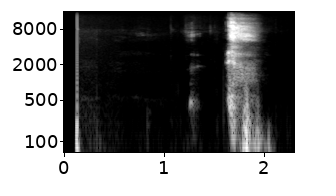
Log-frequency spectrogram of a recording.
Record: cough_length: 2.3 s
cough_amplitude: 30659
cough_signal_mean_std_ratio: 0.3
survey_phase: beta (2021-08-13 to 2022-03-07)
age: 18-44
gender: Female
wearing_mask: 'No'
symptom_none: true
smoker_status: Never smoked
respiratory_condition_asthma: false
respiratory_condition_other: false
recruitment_source: REACT
submission_delay: 1 day
covid_test_result: Negative
covid_test_method: RT-qPCR
influenza_a_test_result: Negative
influenza_b_test_result: Negative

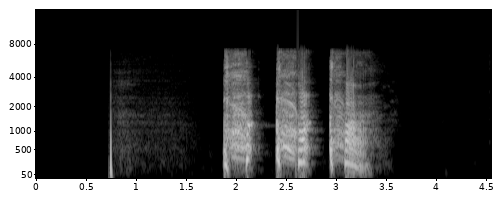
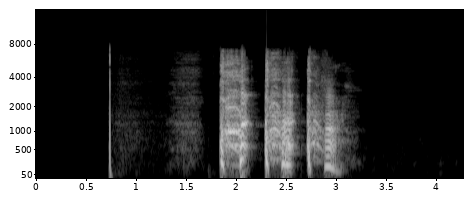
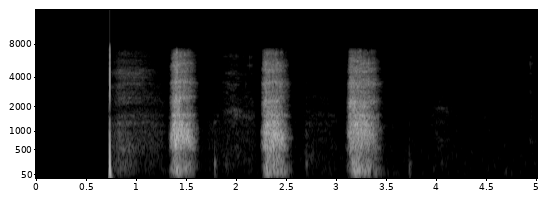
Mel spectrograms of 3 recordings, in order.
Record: three_cough_length: 4.6 s
three_cough_amplitude: 28061
three_cough_signal_mean_std_ratio: 0.35
cough_length: 4.3 s
cough_amplitude: 32768
cough_signal_mean_std_ratio: 0.33
exhalation_length: 5.0 s
exhalation_amplitude: 32767
exhalation_signal_mean_std_ratio: 0.3
survey_phase: alpha (2021-03-01 to 2021-08-12)
age: 18-44
gender: Male
wearing_mask: 'No'
symptom_none: true
smoker_status: Never smoked
respiratory_condition_asthma: true
respiratory_condition_other: false
recruitment_source: REACT
submission_delay: 1 day
covid_test_result: Negative
covid_test_method: RT-qPCR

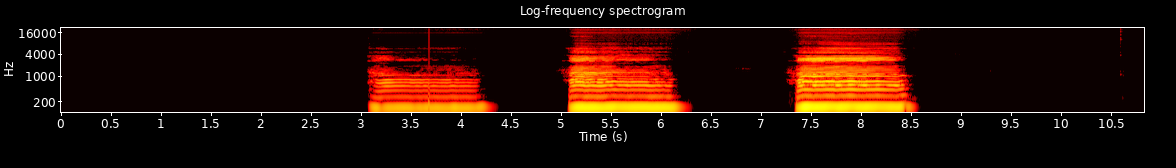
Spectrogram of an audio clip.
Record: exhalation_length: 10.8 s
exhalation_amplitude: 6493
exhalation_signal_mean_std_ratio: 0.51
survey_phase: beta (2021-08-13 to 2022-03-07)
age: 65+
gender: Male
wearing_mask: 'No'
symptom_none: true
smoker_status: Never smoked
respiratory_condition_asthma: false
respiratory_condition_other: false
recruitment_source: REACT
submission_delay: 9 days
covid_test_result: Negative
covid_test_method: RT-qPCR
influenza_a_test_result: Negative
influenza_b_test_result: Negative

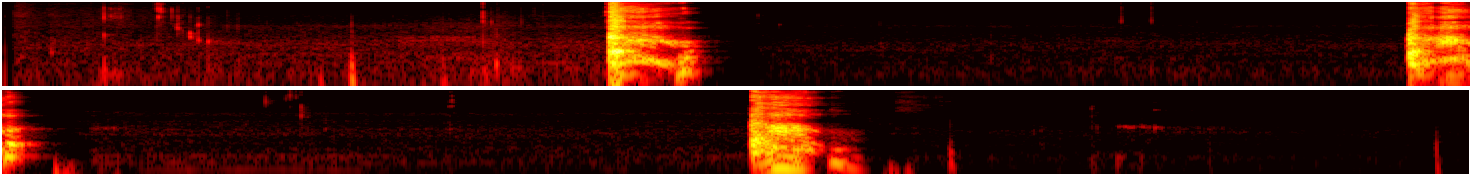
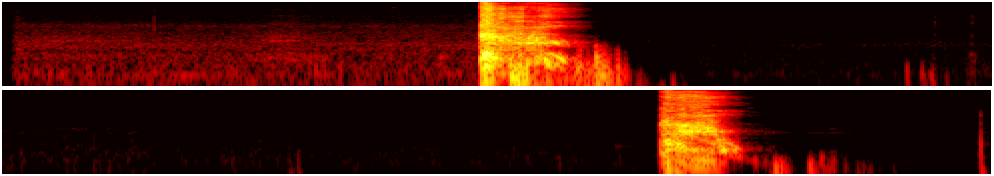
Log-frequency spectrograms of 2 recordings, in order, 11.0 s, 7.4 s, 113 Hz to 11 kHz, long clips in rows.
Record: three_cough_length: 11.0 s
three_cough_amplitude: 32768
three_cough_signal_mean_std_ratio: 0.17
cough_length: 7.4 s
cough_amplitude: 32768
cough_signal_mean_std_ratio: 0.19
survey_phase: beta (2021-08-13 to 2022-03-07)
age: 45-64
gender: Male
wearing_mask: 'Yes'
symptom_cough_any: true
symptom_runny_or_blocked_nose: true
symptom_fever_high_temperature: true
symptom_headache: true
symptom_loss_of_taste: true
smoker_status: Never smoked
respiratory_condition_asthma: false
respiratory_condition_other: false
recruitment_source: Test and Trace
submission_delay: 2 days
covid_test_result: Positive
covid_test_method: RT-qPCR
covid_ct_value: 18.4
covid_ct_gene: ORF1ab gene
covid_ct_mean: 18.9
covid_viral_load: 620000 copies/ml
covid_viral_load_category: Low viral load (10K-1M copies/ml)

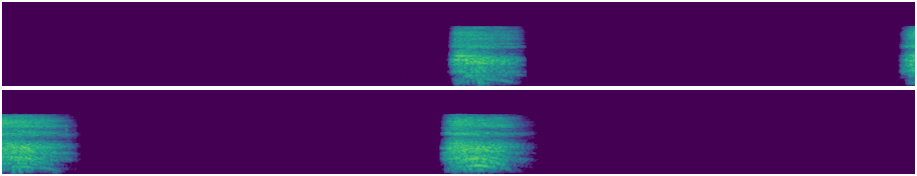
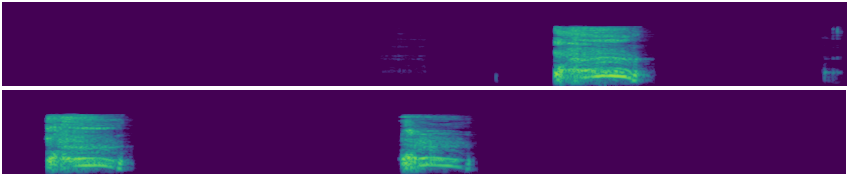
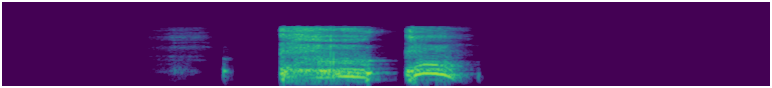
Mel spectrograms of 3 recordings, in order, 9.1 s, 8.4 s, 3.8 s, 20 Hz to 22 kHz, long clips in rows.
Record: exhalation_length: 9.1 s
exhalation_amplitude: 30496
exhalation_signal_mean_std_ratio: 0.26
three_cough_length: 8.4 s
three_cough_amplitude: 29503
three_cough_signal_mean_std_ratio: 0.29
cough_length: 3.8 s
cough_amplitude: 30591
cough_signal_mean_std_ratio: 0.38
survey_phase: beta (2021-08-13 to 2022-03-07)
age: 65+
gender: Female
wearing_mask: 'No'
symptom_cough_any: true
symptom_runny_or_blocked_nose: true
symptom_shortness_of_breath: true
symptom_fatigue: true
symptom_fever_high_temperature: true
symptom_other: true
symptom_onset: 3 days
smoker_status: Ex-smoker
respiratory_condition_asthma: false
respiratory_condition_other: true
recruitment_source: Test and Trace
submission_delay: 2 days
covid_test_result: Positive
covid_test_method: RT-qPCR
covid_ct_value: 18.9
covid_ct_gene: ORF1ab gene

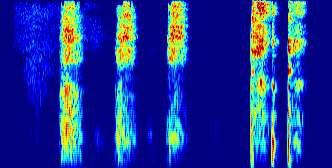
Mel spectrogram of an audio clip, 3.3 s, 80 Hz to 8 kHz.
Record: exhalation_length: 3.3 s
exhalation_amplitude: 7377
exhalation_signal_mean_std_ratio: 0.39
survey_phase: beta (2021-08-13 to 2022-03-07)
age: 45-64
gender: Female
wearing_mask: 'No'
symptom_cough_any: true
symptom_runny_or_blocked_nose: true
symptom_shortness_of_breath: true
symptom_sore_throat: true
symptom_abdominal_pain: true
symptom_fever_high_temperature: true
symptom_headache: true
symptom_change_to_sense_of_smell_or_taste: true
symptom_loss_of_taste: true
smoker_status: Never smoked
respiratory_condition_asthma: true
respiratory_condition_other: false
recruitment_source: Test and Trace
submission_delay: 2 days
covid_test_result: Positive
covid_test_method: LFT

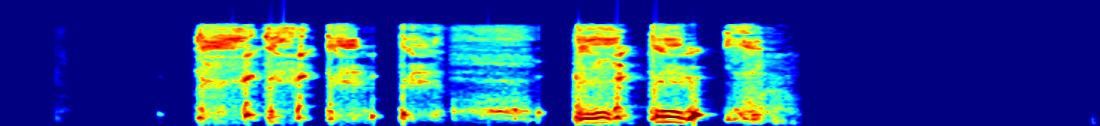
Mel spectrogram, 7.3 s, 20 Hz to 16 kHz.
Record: cough_length: 7.3 s
cough_amplitude: 32768
cough_signal_mean_std_ratio: 0.51
survey_phase: alpha (2021-03-01 to 2021-08-12)
age: 45-64
gender: Male
wearing_mask: 'No'
symptom_cough_any: true
symptom_shortness_of_breath: true
symptom_fatigue: true
symptom_headache: true
symptom_onset: 5 days
smoker_status: Ex-smoker
respiratory_condition_asthma: false
respiratory_condition_other: false
recruitment_source: Test and Trace
submission_delay: 2 days
covid_test_result: Positive
covid_test_method: ePCR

